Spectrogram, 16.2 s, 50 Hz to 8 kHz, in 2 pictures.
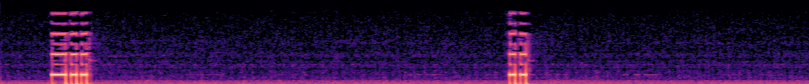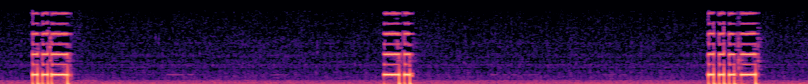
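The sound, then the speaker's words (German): Morse code beeps from a Morse lesson for beginners: five short bursts of a steady mid-pitched tone, some split into quick double pulses, separated by pauses of a few seconds over a faint low hum. “Hier ist Digout 1 Kilo November mit einem Morseunterricht für Anfänger.”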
